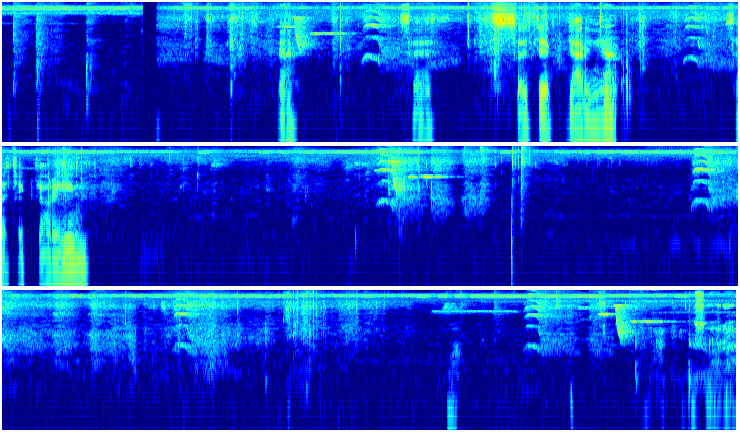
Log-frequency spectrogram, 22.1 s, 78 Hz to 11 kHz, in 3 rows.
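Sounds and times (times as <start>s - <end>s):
insect drone: 0.0s - 22.0s
songbird whistling: 2.9s - 4.0s, 10.9s - 12.0s, 19.0s - 21.5s.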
